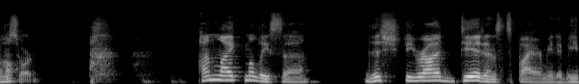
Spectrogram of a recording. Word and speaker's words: She-Ra: there's a six however i got ryan to start saying shira yeah well i think that's what they called it she-ra i don't think it's whatever charade so uh question number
